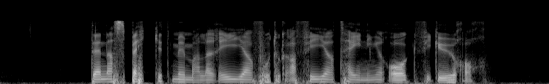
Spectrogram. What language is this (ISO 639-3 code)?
nor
